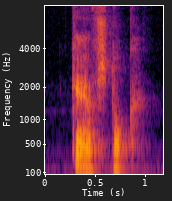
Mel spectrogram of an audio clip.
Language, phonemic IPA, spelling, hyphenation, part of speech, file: Dutch, /ˈkɛrf.stɔk/, kerfstok, kerf‧stok, noun, Nl-kerfstok.ogg
- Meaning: a tally stick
